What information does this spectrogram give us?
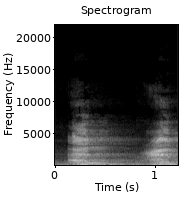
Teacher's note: Yang pertama tidak ditekan, yang kedua agak ditekan.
